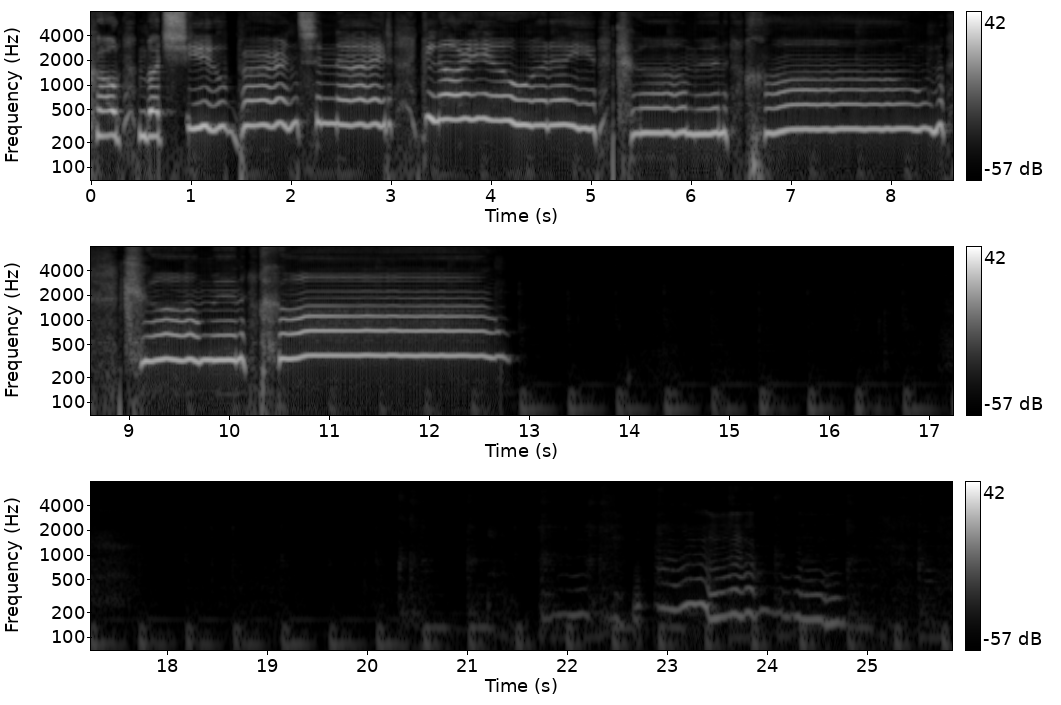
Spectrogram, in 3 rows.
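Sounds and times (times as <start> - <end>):
person singing a Gloria: 0.0 - 12.9, 21.7 - 25.8.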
